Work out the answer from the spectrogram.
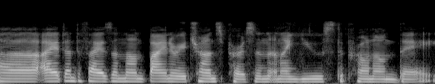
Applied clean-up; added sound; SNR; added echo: none; none; none; none.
